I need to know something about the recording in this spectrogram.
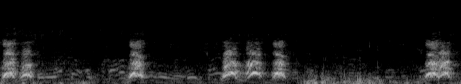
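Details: Standard poodle barking while playing in water near Ketchum, Idaho: about seven sharp, bright barks, some in quick pairs, spaced unevenly over several seconds, with quieter background sounds between them.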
